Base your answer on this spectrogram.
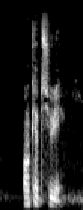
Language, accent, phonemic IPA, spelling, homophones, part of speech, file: French, France, /ɑ̃.kap.sy.le/, encapsuler, encapsulai / encapsulé / encapsulée / encapsulées / encapsulés / encapsulez, verb, LL-Q150 (fra)-encapsuler.wav
- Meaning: 1. to encapsulate 2. to cache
